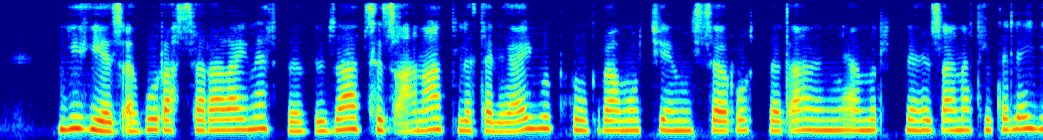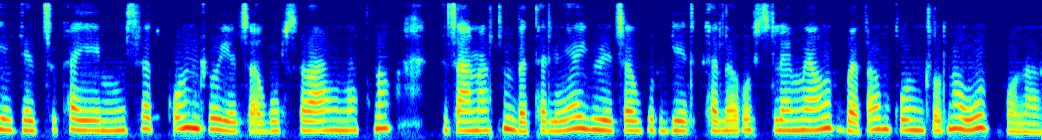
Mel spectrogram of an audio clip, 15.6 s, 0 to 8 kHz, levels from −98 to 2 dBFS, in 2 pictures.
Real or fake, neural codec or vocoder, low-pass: fake; codec, 16 kHz, 4 kbps, FunCodec, trained on LibriTTS, 50 frames a second; 7.2 kHz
